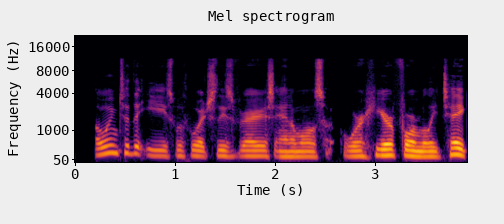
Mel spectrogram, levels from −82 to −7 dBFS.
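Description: Microphone volume stepped up at 1.02 s and again at 2.04 s in this speech clip: the level jumps by about 5 dB at the first point and about 4 dB at the second. Each time, the capture software judged the microphone too quiet and raised the device's input gain in a single step. Because the change happens before any processing, the voice and the background noise both get louder together, abruptly.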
